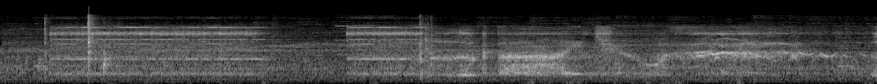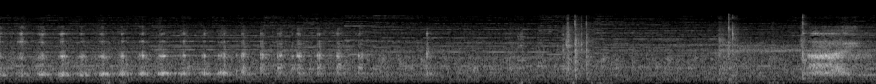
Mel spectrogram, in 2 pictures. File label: Phone Sayings Sample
